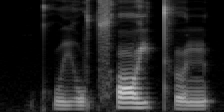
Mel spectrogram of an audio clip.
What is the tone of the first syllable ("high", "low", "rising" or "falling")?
low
